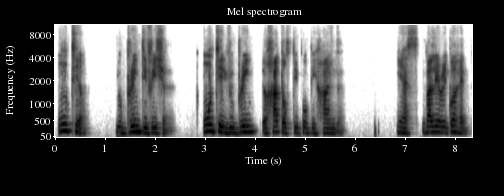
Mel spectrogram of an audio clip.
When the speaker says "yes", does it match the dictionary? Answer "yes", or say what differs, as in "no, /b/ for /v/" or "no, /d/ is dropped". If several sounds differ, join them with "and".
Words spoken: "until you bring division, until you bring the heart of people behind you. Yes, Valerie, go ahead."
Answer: yes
